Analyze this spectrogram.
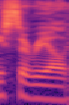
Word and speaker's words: Cirilli: So Anthony Cirilli, I always say his name wrong. Okay. It's actually Anthony Surreal.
